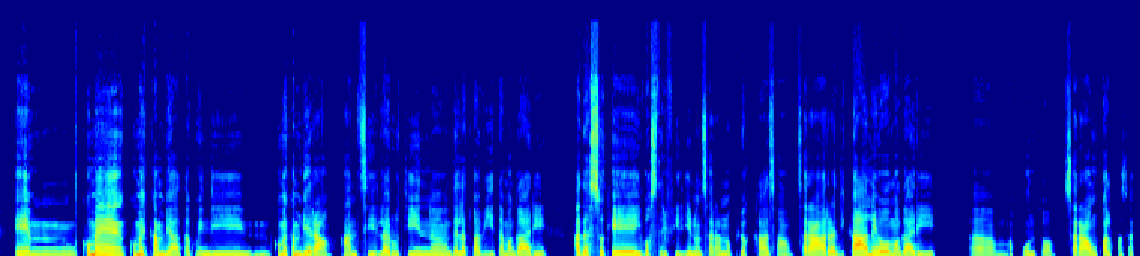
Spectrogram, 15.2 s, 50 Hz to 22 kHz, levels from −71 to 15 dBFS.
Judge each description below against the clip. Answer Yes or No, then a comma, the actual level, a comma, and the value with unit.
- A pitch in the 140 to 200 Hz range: Yes, high, 190 Hz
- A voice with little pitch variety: Yes, narrow, 1.3 semitones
